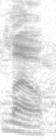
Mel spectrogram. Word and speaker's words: Loew: Low. Low. Low. I know. I should have I should I should have been due diligent and just known that. One syllable. It's easy.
